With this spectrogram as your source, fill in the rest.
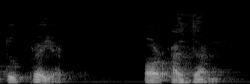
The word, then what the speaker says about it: adhan: Today we'll be talking about the call to prayer or adhan, sometimes pronounced azan.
